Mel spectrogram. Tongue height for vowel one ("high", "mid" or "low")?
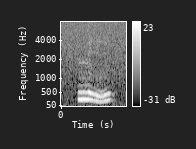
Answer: high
